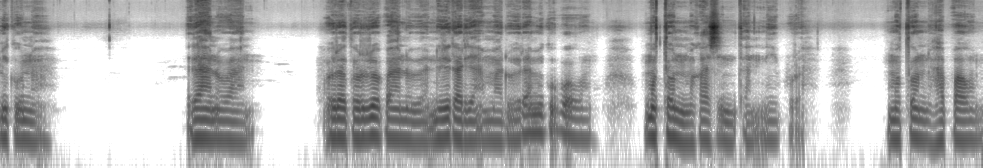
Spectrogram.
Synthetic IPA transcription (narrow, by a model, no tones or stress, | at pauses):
mikuna | iɾanoβan | o̰jɾato̞ɾɾiopanoβea̰niɾikaɾia̰madojɾamikupawaŋ | mo̞to̞nmakasintanːipuɾa̰ | mo̞to̞nɦapaon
